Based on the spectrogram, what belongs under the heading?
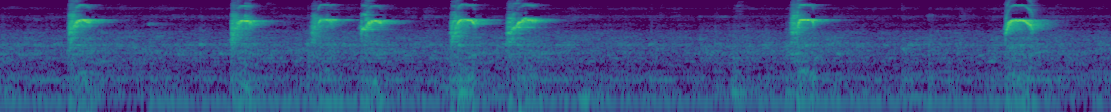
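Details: Olive-backed sunbird, young and still spotted, hand-reared, calling to spur a silent bird into song: quick high whistled chips, six in a rapid burst, then two more after a pause, each with a sharp bright tone.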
